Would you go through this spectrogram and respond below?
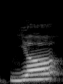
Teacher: याद रखिए य कहां से आता है? तालु से आता है।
